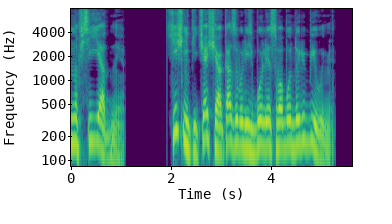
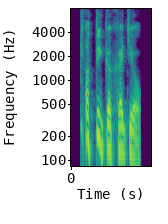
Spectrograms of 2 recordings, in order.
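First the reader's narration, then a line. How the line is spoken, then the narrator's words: Laughing. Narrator (Russian): засмеялся я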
